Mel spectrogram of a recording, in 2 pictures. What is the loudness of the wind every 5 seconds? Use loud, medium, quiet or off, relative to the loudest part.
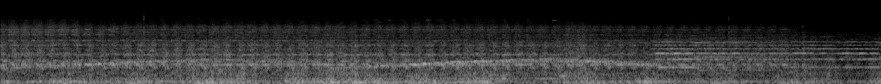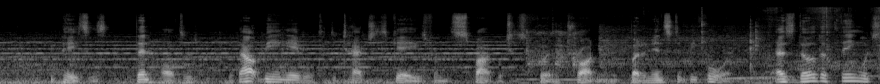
loud, medium, medium, off.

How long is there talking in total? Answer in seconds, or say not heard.
8 s.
